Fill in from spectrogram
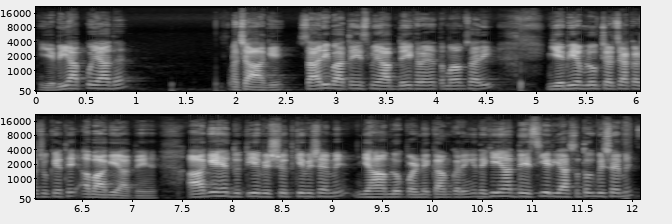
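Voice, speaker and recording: A man giving a fast online exam revision lecture, asking questions aloud and answering them himself, often checking in with his students. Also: on the high side, bright, forceful tone. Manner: quizzes himself aloud, keeps asking "ठीक बात है ना". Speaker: exam coaching teacher.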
